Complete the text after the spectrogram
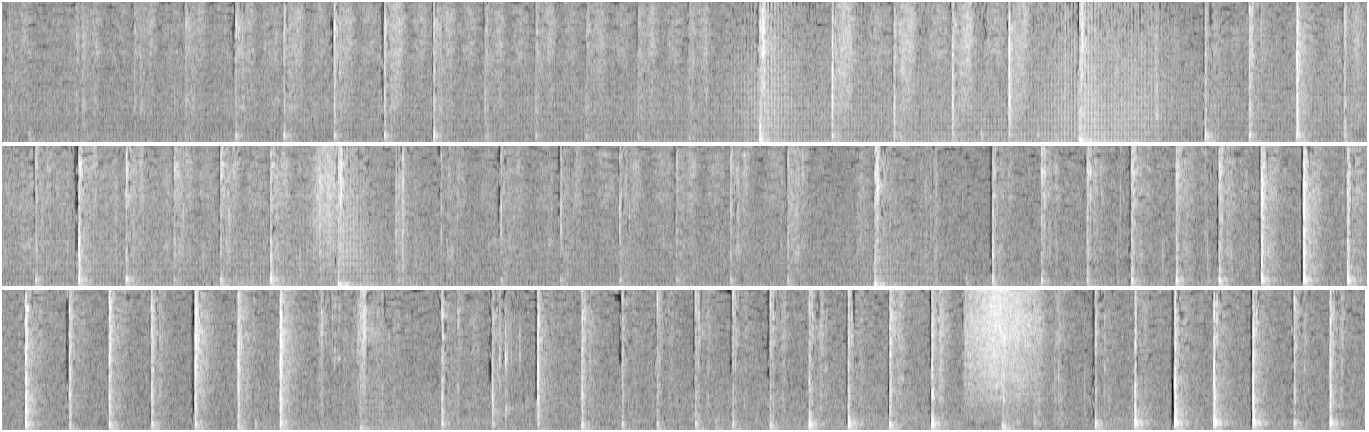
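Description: A foam ink dauber dabs rapidly on paper with soft tapping.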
